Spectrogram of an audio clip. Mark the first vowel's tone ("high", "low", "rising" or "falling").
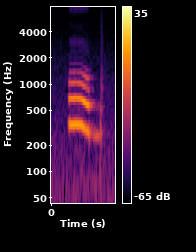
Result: falling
